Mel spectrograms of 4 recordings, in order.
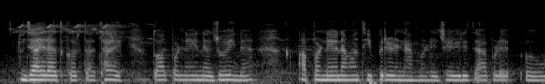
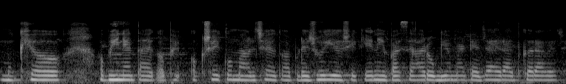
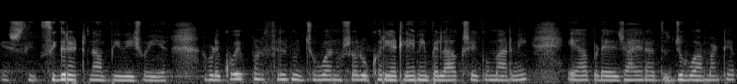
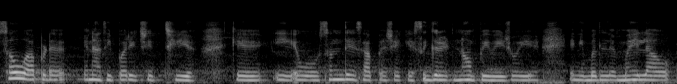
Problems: constant background noise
